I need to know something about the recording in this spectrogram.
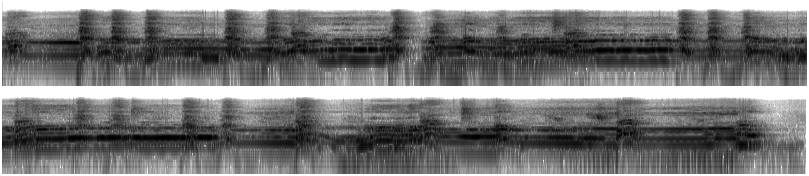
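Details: A Bloodhound's long, mournful howl, joined by a West Highland Terrier's higher wavering howls; three dogs howling together at a passer-by.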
